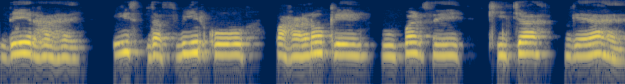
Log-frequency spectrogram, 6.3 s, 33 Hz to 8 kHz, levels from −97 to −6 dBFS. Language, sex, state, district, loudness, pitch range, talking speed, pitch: Hindi, female, Chhattisgarh, Balrampur, -22 LUFS, 210-240 Hz, 125 wpm, 220 Hz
